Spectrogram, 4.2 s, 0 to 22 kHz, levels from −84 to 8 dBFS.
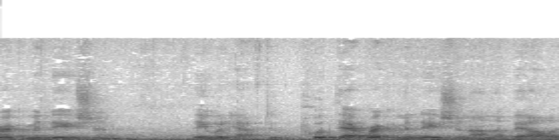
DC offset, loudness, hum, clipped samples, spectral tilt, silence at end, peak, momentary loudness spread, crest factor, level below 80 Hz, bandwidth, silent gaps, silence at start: under 0.1%; -20 LUFS; none; under 0.1%; -6 dB/octave; 0 s; -4 dBFS; 9 LU; 16 dB; -34 dBFS; 16.5 kHz; none; 0 s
